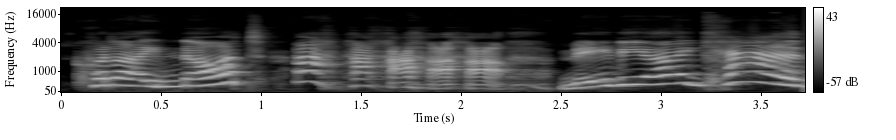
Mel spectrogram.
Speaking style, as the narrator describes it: the gremlin lord is going to, look at you and cackle and say

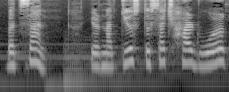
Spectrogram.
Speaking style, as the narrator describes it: his father said sadly

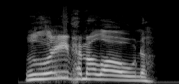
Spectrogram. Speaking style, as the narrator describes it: boomed a voice

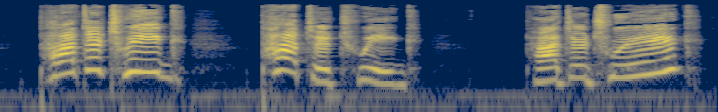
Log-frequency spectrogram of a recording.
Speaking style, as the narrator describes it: Truffle Hunter called out

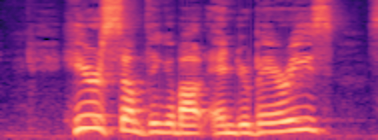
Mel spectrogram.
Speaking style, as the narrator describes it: said Clara excitedly

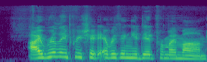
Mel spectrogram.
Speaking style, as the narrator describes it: she said

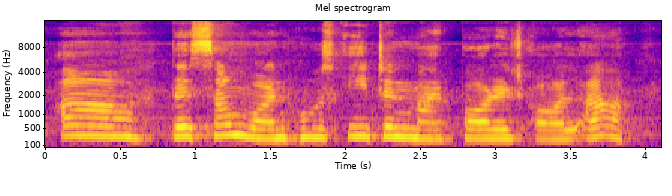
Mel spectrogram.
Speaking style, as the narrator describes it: cried the baby bear

